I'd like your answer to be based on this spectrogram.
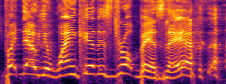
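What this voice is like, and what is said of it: Exaggerated put-on Australian accent. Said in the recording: “That was my very offensive Australian accent. ... So I'm just doing Paul Hogan from Crocodile Dundee.”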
